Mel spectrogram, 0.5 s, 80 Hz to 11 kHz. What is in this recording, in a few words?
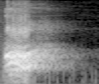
bump; quake2; austavin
